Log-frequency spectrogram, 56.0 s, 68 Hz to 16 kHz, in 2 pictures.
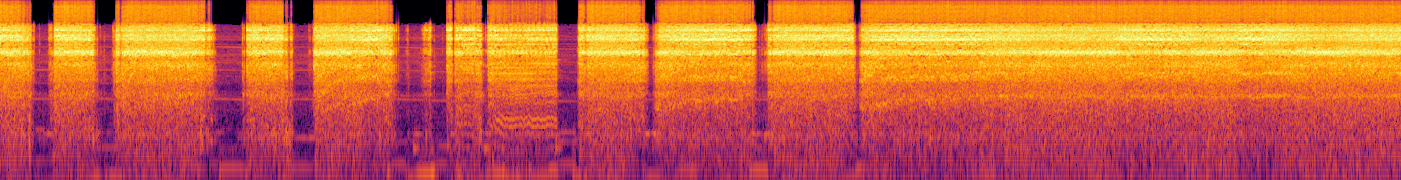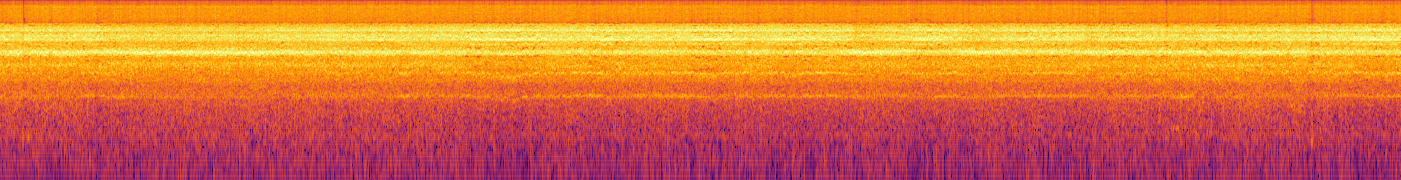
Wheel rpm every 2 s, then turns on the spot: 100, 140, 70, 120, 10, 20, 110, 130, 140, 200, 220, 220, 220, 220, 220, 220, 220, 230, 230, 220, 230, 220, 230, 220, 230, 220, 200, 220.
8-10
